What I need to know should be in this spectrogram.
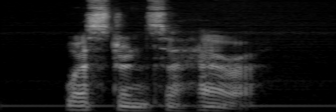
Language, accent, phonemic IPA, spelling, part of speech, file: English, US, /ˈwɛstɚn səˈhɛəɹə/, Western Sahara, proper noun, En-us-Western Sahara.ogg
